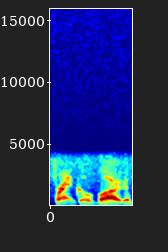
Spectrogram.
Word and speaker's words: Franco Varga: You said it wrong. It's the biggest wrestler ever, Franco Varga, but you'll get it right next time.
